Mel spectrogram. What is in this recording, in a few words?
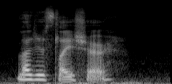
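"legislature", US English; pronunciations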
